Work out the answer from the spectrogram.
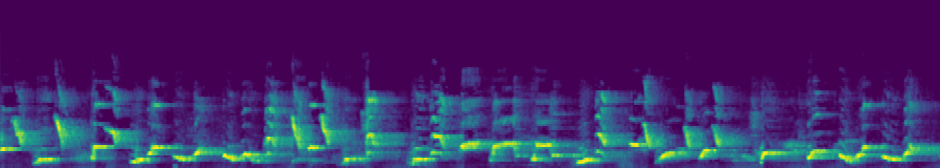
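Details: Sharp-voiced samyong bird in full song, an unbroken stream of loud, quick whistled notes leaping between high and lower pitches, with short slurs and chattering bursts throughout.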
